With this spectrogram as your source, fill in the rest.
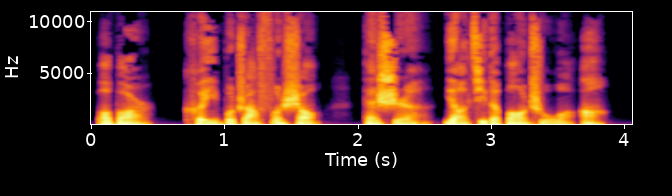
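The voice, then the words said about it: Soft, quiet spoken line. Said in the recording (Chinese): “跟我小声的说”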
